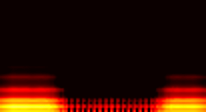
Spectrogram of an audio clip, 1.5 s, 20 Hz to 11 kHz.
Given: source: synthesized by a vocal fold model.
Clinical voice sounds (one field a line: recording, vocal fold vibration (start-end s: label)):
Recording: sustained vowel that changes in the middle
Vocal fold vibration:
0.00-0.33 s: 122.7 Hz, open quotient 0.51
0.53-1.13 s: 23.4 Hz, open quotient 0.26
1.33-1.55 s: 122.7 Hz, open quotient 0.51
